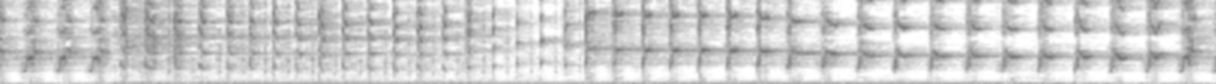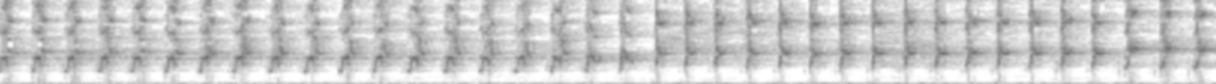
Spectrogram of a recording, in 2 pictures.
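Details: Lovebird giving a long chattering trill, the ngekek style: a fast, steady stream of high, buzzy notes that starts harsher and settles into an even rattle for about eight seconds. The call is used for calling an opponent.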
